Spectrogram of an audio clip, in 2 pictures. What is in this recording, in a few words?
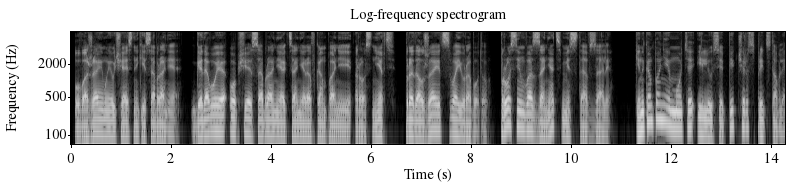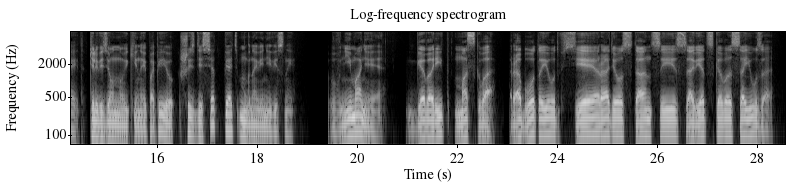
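Russian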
